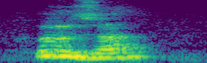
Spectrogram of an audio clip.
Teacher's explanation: initially that final E is pronounced, but it's just schwa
